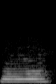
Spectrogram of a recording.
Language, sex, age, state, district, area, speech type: Hindi, male, 30-45, Uttar Pradesh, Lucknow, rural, conversation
